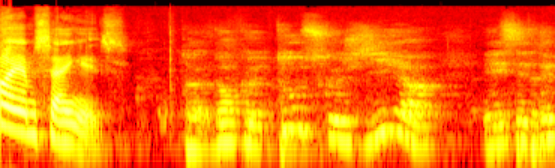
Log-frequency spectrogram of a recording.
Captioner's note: speaking in French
